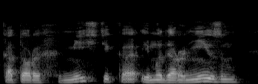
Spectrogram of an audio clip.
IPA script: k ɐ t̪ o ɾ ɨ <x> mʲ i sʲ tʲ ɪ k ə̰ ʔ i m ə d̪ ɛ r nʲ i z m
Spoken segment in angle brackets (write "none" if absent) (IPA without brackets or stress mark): x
